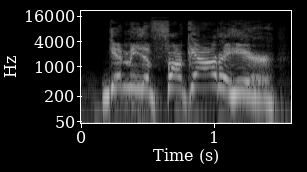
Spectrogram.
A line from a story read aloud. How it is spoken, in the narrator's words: Randy shouted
